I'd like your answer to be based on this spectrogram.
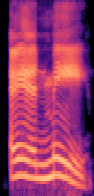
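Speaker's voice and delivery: host hams up the movie line for Chloe; mock tough New Yorker. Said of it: "reenact this powerful moment".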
